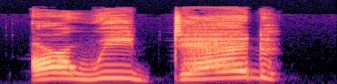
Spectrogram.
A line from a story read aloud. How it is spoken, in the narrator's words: Moraine hollered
